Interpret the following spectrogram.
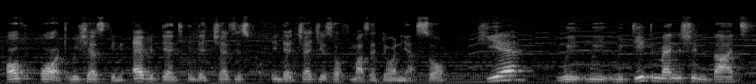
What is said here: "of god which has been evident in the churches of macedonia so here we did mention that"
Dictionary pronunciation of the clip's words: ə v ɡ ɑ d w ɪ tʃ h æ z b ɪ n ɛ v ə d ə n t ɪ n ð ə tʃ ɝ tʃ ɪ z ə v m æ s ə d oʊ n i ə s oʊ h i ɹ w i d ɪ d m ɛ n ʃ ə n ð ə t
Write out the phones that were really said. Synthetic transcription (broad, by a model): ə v ɡ ɑ d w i tʃ h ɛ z b ɪ n ɛ v ə d ə n t ɪ n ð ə tʃ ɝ tʃ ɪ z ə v m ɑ s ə d oʊ n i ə s oʊ h i w w i d ɪ d m ɛ n ʃ ə n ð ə t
